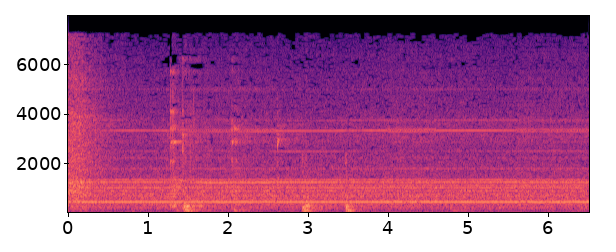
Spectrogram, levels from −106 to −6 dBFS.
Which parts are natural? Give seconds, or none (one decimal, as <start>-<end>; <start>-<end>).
0.0-1.3; 2.6-4.0; 4.6-5.6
